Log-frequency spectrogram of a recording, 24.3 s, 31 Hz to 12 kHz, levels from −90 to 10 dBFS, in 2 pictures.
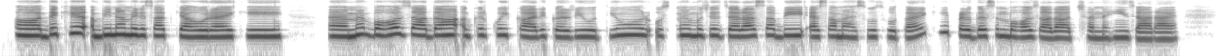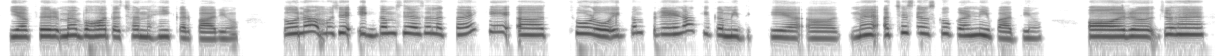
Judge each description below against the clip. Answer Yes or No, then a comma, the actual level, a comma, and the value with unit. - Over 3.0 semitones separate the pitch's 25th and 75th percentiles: Yes, average, 3.5 semitones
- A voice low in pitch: No, very high, 260 Hz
